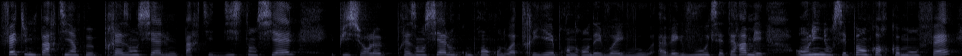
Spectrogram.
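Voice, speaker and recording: A woman working as a business advisor, giving clear, structured feedback on a radio show. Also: on the high side, dark tone. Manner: clear, structured, quick to laugh.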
